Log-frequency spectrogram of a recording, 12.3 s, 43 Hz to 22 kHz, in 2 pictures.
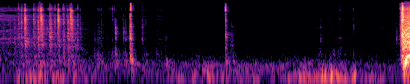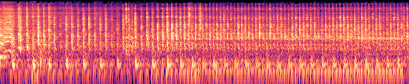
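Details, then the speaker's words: John Deere 750 tractor diesel first started after water pump replacement and refilling with 50-50 antifreeze, checking for leaks; quiet, then it fires and settles straight into a steady, even idle clatter. Normal diesel idle. "Okay, now we're ready to fire it up and see if we got any leaks."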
